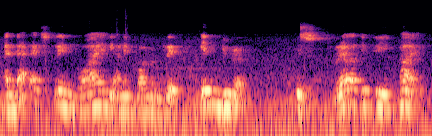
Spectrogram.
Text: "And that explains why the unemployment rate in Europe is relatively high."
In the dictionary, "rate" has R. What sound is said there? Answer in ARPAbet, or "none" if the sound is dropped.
R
